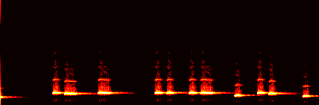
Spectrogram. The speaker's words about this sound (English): He hums it in an effort to keep himself calm, and when a room is clear, he'll whistle the theme to himself in a confident manner.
